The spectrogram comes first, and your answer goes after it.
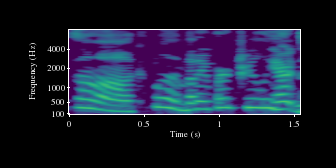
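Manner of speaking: high-pitched mock whine; whiny protest. Language learner begging restaurant staff, mock whiny protest.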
